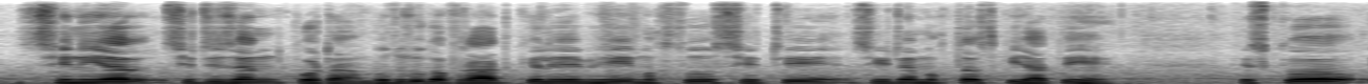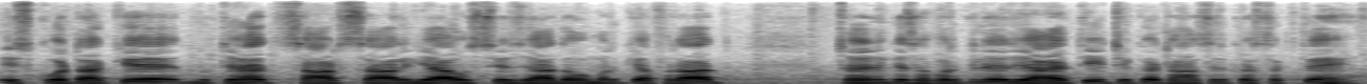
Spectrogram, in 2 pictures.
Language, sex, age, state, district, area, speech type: Urdu, male, 30-45, Delhi, North East Delhi, urban, spontaneous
